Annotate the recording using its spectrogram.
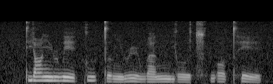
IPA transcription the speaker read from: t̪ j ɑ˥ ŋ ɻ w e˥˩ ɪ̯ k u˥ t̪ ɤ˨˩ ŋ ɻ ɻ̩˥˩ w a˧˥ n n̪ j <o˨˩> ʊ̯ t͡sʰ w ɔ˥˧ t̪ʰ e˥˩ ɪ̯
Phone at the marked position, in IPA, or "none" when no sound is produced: o˨˩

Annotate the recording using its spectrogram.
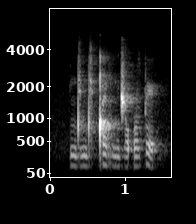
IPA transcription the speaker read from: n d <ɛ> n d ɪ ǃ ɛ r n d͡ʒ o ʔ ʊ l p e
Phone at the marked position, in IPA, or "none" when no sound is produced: ɪ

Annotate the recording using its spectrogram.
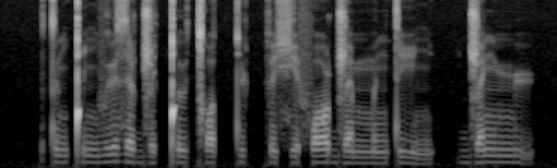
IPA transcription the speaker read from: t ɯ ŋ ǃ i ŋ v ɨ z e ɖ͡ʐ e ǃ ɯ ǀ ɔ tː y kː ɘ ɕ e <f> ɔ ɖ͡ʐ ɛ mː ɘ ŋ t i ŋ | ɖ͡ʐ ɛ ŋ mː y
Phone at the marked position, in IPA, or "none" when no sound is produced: f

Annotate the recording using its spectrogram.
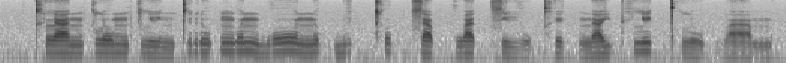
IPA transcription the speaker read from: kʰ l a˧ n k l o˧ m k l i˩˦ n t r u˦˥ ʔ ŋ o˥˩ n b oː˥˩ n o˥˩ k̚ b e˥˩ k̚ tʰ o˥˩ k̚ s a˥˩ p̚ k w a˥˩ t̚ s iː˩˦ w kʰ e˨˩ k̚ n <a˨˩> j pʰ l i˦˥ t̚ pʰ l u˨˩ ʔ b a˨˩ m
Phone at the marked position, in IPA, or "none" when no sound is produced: a˧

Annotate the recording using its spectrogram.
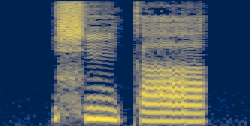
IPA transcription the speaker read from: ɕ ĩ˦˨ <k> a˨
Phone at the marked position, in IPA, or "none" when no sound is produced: k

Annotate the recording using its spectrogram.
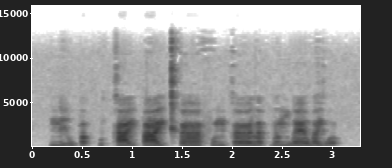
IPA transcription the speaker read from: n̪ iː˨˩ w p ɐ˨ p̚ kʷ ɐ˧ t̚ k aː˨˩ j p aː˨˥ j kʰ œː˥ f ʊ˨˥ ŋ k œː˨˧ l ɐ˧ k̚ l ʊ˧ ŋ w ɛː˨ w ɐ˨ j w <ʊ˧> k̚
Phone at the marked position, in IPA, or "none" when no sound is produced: ʊ˨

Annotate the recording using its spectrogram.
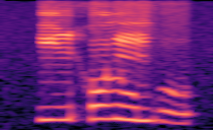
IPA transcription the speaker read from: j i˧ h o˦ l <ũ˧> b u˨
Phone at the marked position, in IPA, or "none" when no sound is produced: ũ˧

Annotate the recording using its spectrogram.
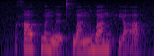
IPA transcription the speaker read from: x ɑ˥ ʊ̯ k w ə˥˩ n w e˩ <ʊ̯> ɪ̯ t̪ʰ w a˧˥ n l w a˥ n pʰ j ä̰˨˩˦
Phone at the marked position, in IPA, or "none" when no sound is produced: none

